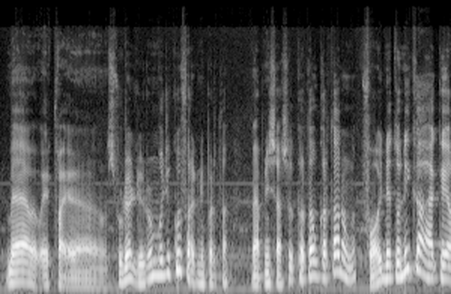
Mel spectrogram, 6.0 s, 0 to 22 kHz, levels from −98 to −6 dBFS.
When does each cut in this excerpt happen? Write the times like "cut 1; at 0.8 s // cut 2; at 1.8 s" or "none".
cut 1; at 4.8 s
